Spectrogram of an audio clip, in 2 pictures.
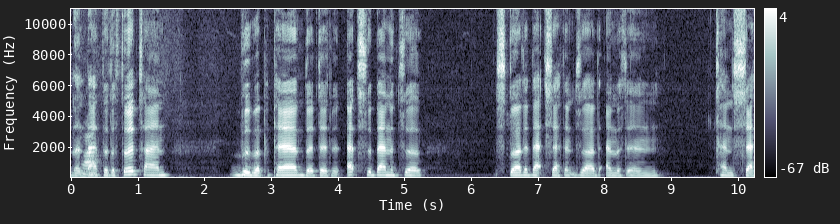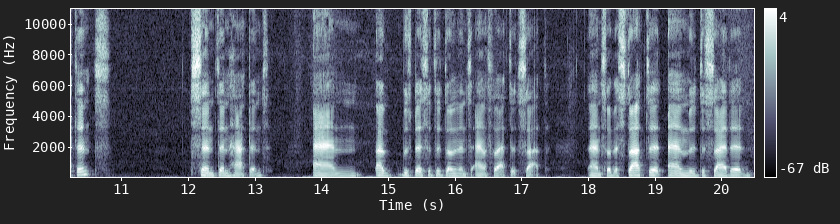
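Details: Adult woman treated for two bouts of tongue cancer with surgeries, chemotherapy and radiation, with communication difficulties; articulation impairment after tongue cancer treatment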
